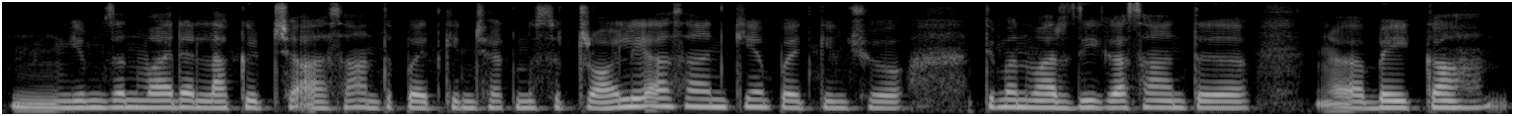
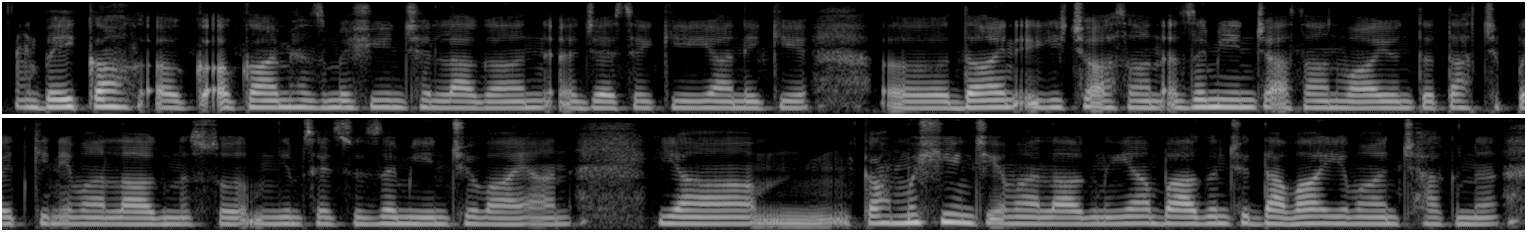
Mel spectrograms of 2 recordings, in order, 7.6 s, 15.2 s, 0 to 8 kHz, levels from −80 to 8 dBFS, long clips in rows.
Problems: none marked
